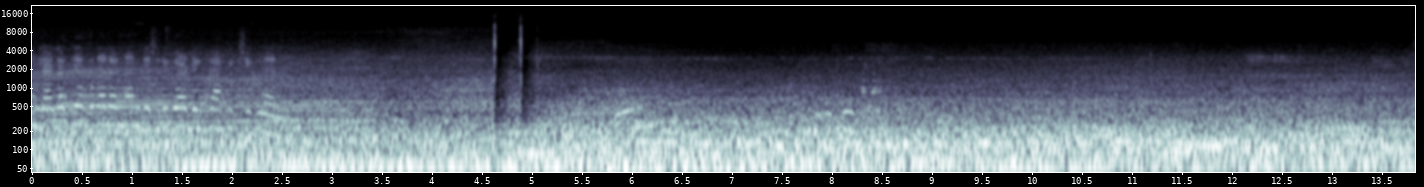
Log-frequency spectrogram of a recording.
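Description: Heavy traffic rumbles steadily on a busy street outdoors.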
